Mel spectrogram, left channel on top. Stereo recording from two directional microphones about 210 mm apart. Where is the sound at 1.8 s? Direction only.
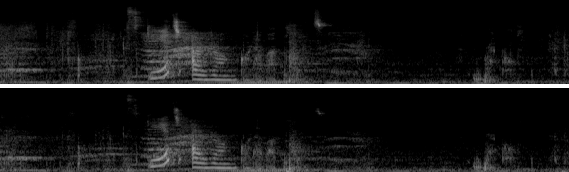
35° left (ahead or behind).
